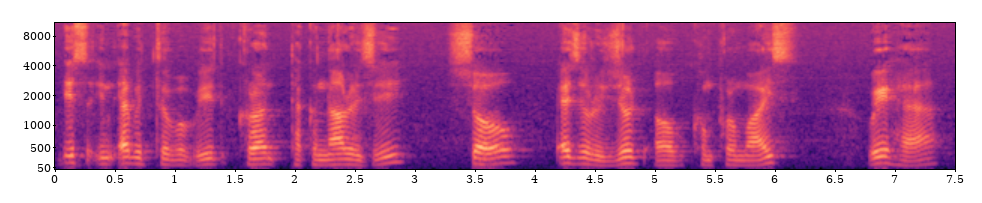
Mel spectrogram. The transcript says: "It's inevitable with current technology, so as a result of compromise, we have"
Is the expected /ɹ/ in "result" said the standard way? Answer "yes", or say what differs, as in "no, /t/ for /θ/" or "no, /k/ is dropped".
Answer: yes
